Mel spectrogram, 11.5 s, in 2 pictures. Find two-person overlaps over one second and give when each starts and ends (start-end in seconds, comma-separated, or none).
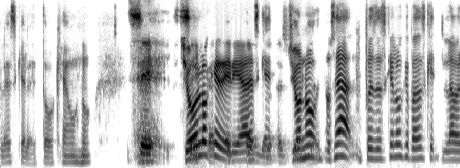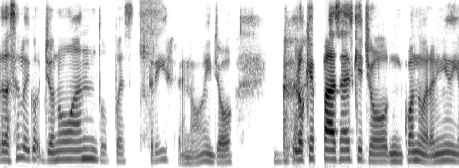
1.7-4.0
